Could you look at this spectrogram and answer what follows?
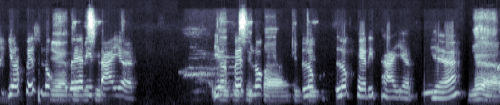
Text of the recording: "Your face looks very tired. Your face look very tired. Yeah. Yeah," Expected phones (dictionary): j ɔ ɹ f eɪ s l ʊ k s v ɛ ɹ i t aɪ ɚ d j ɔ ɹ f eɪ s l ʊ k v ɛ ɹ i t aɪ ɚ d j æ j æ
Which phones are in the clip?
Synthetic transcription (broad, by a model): j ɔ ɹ f eɪ s l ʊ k v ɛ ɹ i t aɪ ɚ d j ɔ ɹ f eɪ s l ʊ k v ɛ ɹ i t aɪ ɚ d j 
